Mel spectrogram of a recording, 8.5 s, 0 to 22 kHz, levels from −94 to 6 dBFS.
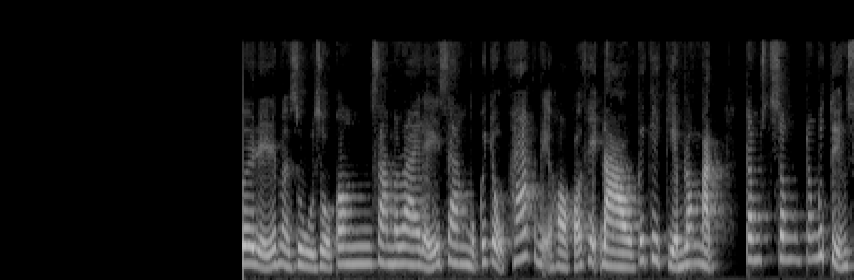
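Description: From the very start until 2.43 s the speech is absent in an audio dropout to silence: the input was likely lost while recording continued, writing silence. Unlike a quiet pause or noise gate, no room tone remains, and the sound enters abruptly mid-flow.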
